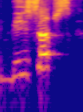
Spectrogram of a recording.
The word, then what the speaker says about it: bíceps: Médico, últimos e bíceps. Lembra que o seps é uma sílaba só, bíceps.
